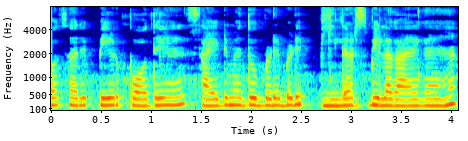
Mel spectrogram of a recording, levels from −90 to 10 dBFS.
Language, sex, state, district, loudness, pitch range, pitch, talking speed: Hindi, female, Haryana, Rohtak, -14 LUFS, 190-210 Hz, 200 Hz, 220 wpm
